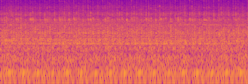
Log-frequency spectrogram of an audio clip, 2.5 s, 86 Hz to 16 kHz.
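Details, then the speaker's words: Cummins diesel with Allison transmission from an old bus, sat outside about 3.5 years, first start on the frame; uneven, lumpy idle with one cylinder not pulling because air is still in its injector line, misfire. "all right we got it close now that should be it we still got one got air in it still"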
